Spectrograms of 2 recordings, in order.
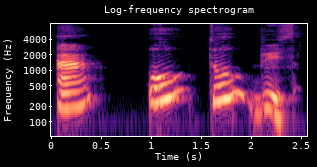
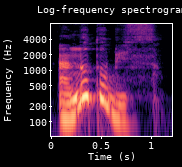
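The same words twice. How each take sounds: First: Autobus drawn out very slowly; slow teaching word. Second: Said in the usual way. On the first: Shown as a demonstration. A teacher showing the class autobus, very slowly. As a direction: stretch each syllable of autobus. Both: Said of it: "Le son O".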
